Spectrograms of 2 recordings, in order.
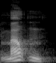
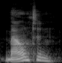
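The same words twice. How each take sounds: First: The middle T is swallowed, not clearly pronounced. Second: The middle T is clearly pronounced. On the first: This is how the speaker's own region says it. "That's how we say it" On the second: This is how someone from elsewhere says it. "She said it with a T"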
